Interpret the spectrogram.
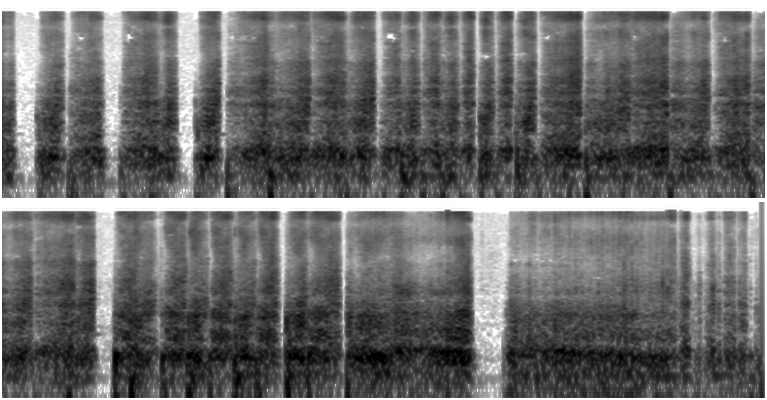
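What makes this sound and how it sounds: Long white almond-shaped nails scratch a black foam windscreen on a silver microphone. The result is a dense, continuous rustling scrape weighted toward low frequencies, broken by a few short silent pauses between bursts of scratching.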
